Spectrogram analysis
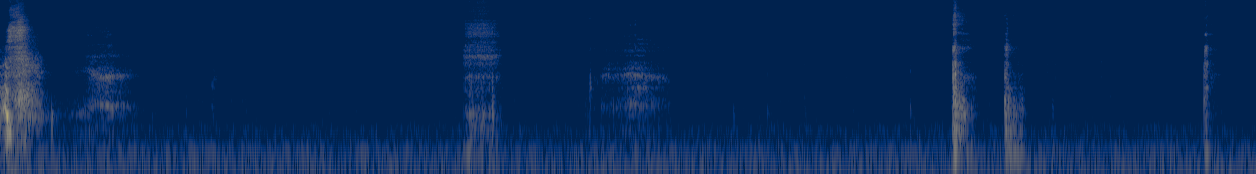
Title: Harsh Sneezes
